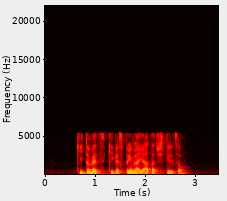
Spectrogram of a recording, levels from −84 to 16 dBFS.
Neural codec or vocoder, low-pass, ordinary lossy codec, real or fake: codec, 16 kHz, 8 kbps, FunCodec, trained on Chinese and English, 25 frames a second; 5.4 kHz; MP3, 48 kbps; fake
